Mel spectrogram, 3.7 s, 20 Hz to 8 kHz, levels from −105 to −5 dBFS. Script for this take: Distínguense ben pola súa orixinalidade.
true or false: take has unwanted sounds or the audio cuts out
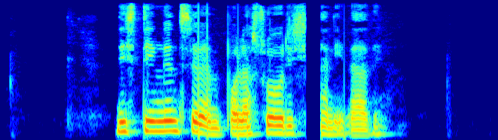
true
